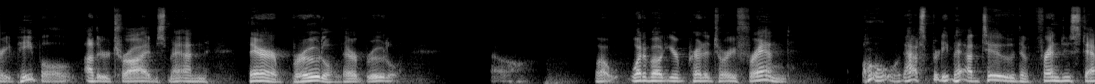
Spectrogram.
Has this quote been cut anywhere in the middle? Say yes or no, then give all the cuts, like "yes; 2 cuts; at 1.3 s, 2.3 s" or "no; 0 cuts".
no; 0 cuts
